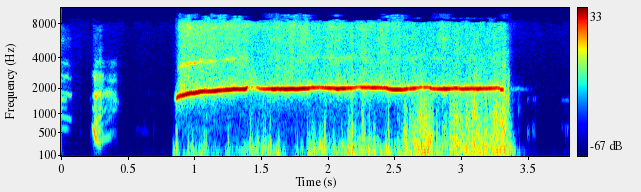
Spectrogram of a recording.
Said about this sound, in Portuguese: Aí eu fiquei meia hora soviando aqui pra ver se vocês ficavam com raiva e nada. Ah, você vê que a gente não tá ouvindo. Tá soviando pra quê?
